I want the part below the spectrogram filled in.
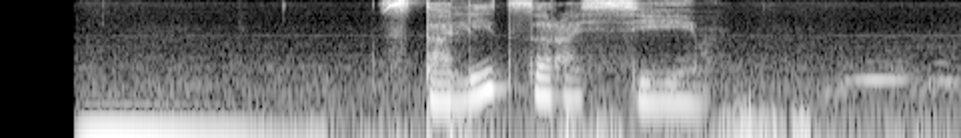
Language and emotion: Russian, neutral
